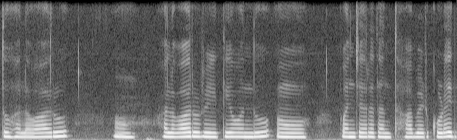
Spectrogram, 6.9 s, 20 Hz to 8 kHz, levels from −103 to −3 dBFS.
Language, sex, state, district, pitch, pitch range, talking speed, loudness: Kannada, female, Karnataka, Bidar, 230 Hz, 225-240 Hz, 95 wpm, -14 LUFS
